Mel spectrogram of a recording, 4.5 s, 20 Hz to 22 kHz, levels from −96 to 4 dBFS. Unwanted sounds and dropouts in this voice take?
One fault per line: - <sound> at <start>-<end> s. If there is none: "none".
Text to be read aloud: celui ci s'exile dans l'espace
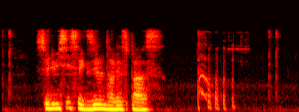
- laugh at 2.9-3.8 s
